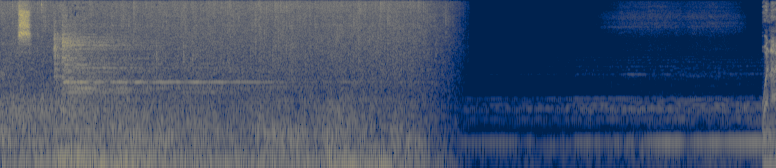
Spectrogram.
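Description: Thunderstorm with heavy rain in a Lovecraft horror video game: a loud, dense wash of rain and rolling thunder fills the first seven seconds, then drops away to a low, quiet hum.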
